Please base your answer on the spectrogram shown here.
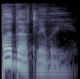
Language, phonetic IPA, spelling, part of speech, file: Russian, [pɐˈdatlʲɪvɨj], податливый, adjective, Ru-податливый.ogg
- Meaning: pliant, pliable, complaisant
